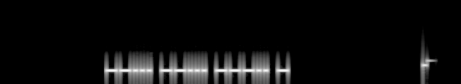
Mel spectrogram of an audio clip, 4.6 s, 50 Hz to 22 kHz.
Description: Morse code, heard as a keyed tone, about 34 wpm, 700 Hz. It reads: 778T
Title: Common Cut Numbers - 4-Digit 35wpm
